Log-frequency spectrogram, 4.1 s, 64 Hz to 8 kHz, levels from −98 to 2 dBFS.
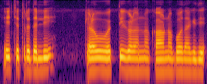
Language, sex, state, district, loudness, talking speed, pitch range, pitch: Kannada, male, Karnataka, Koppal, -15 LUFS, 70 wpm, 135-145 Hz, 140 Hz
